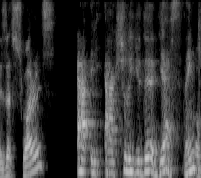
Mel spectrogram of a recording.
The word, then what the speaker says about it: Suárez: I hope I pronounced that right is that Suarez?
